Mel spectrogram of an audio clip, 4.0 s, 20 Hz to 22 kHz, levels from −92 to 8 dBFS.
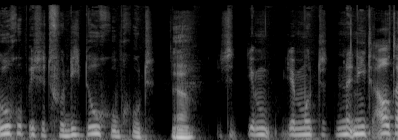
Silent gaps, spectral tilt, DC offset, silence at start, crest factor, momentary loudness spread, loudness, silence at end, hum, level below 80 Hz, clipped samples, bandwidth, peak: none; -7 dB/octave; under 0.1%; 0 s; 18 dB; 12 LU; -31 LUFS; 0 s; none; -54 dBFS; under 0.1%; 19 kHz; -12 dBFS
